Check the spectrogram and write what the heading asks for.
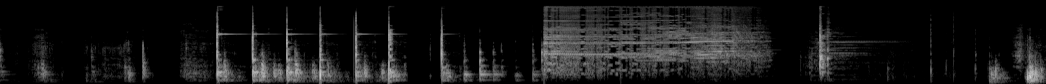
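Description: A hammer striking a chisel about eight times in quick succession, each blow sharp with a metallic ring, as a notch is cut into a timber post. Then a handheld circular saw cuts through a wooden block for about two seconds.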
